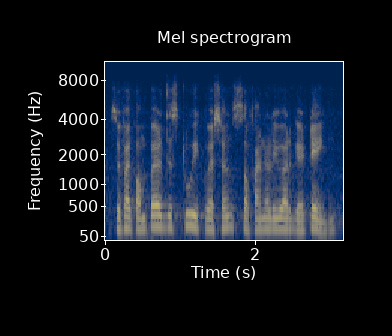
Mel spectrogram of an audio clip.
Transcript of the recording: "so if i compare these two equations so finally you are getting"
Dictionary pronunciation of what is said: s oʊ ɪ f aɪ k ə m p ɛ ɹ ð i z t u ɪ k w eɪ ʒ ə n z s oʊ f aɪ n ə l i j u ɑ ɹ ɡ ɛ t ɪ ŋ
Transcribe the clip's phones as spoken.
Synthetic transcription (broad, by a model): s oʊ ɪ f aɪ k ə m p ɛ ɹ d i s t u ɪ k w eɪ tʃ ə n s oʊ f aɪ n ə l i j u ɑ ɹ ɡ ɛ t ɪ ŋ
